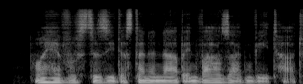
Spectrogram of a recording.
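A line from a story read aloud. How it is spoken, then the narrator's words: Plain. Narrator (German): fragte Ron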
